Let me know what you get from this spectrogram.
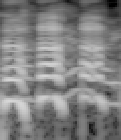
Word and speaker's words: Habanero: Habanero, yep.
